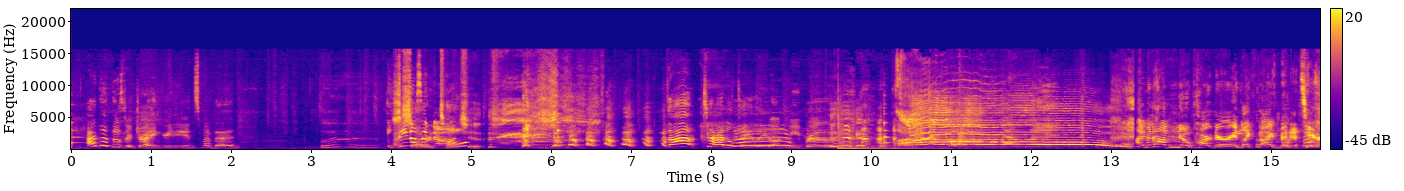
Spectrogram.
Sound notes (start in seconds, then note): 5.2 laughs; 10.0 screaming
